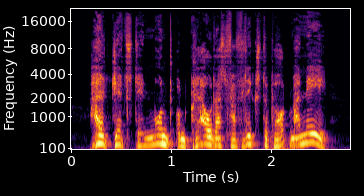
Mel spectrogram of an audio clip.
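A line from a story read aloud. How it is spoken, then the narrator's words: Interrupting hiss. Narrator (German): zischte eine andere dazwischen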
